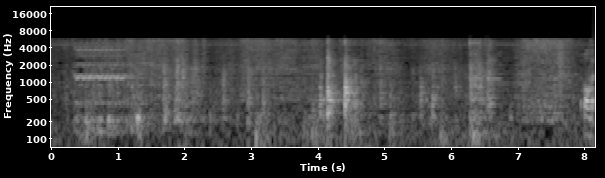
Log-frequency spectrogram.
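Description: Sump pit cover being worked loose and lifted off by hand: irregular scraping and handling noise with a few knocks. There is a brief steady high tone near the start.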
